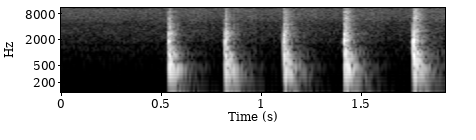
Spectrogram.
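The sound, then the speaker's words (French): Five evenly spaced, sharp knocks on a door at the far end of a cave, each a firm, loud rap standing alone against silence. “Tout au bout de la grotte, le mouton trouve une porte. Il frappe.”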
